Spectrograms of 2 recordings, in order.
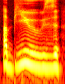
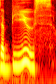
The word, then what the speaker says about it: abuse: It's spelled the same, but it's pronounced abuse with a Z. But the noun is abuse with an S sound.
